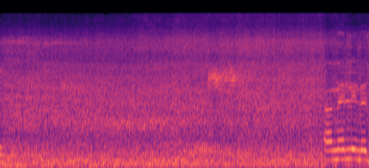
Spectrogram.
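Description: Steady highway traffic noise as cars and motorbikes go by, a continuous rush of engines and tyres.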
